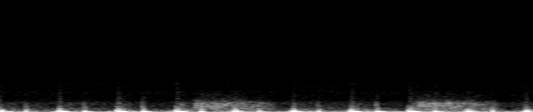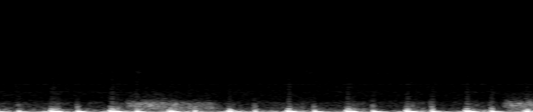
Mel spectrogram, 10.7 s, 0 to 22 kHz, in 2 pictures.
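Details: Person's own heart murmur recorded with breath sounds, louder in some parts than others: regular heartbeat near 100 a minute with a soft rushing sound between beats and slow breaths; heart murmur.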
